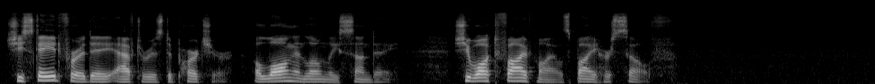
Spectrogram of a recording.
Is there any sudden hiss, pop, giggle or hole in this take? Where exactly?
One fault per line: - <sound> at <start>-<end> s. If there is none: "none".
none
